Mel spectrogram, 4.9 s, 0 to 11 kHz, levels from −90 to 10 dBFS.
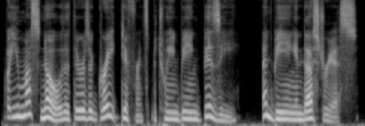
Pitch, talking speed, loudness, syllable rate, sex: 195 Hz, 195 wpm, -17 LUFS, 5.4 syllables/s, female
